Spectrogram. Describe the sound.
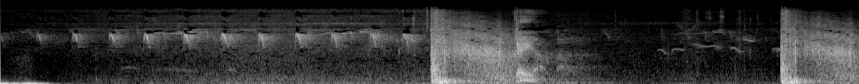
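Gunshots fired at playing cards used as targets: three loud, sharp blasts, each with a ringing tail. They come after a steady series of regular high chirps.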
